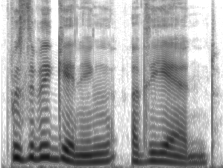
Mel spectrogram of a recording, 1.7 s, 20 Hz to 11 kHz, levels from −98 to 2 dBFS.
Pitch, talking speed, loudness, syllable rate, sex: 170 Hz, 250 wpm, -16 LUFS, 6.1 syllables/s, female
